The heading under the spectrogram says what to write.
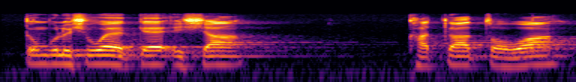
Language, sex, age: Tsonga, male, 21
